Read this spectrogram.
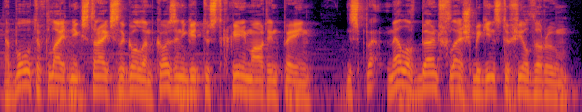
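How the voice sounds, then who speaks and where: A man's voice: mid-range voice, fairly quick, faint music behind. A man reading out and narrating a text adventure game, casual, with asides.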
